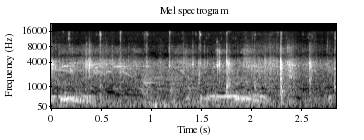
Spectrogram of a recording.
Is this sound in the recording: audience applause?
no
